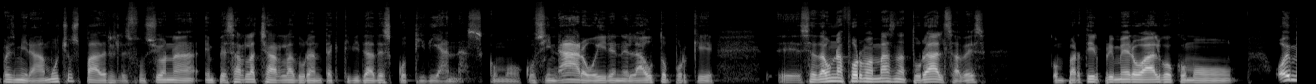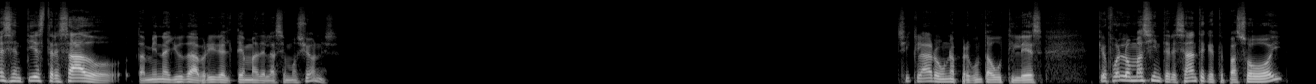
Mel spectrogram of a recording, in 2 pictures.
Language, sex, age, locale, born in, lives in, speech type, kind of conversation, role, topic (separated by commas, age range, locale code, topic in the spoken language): Spanish, male, 50-54, es-MX, Mexico, Mexico, read, expert-assistant, expert, Si quiero aprender más sobre salud mental, ¿qué lugares o recursos me recomendarías para empezar?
